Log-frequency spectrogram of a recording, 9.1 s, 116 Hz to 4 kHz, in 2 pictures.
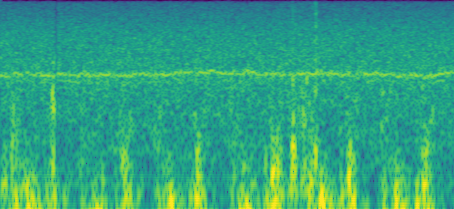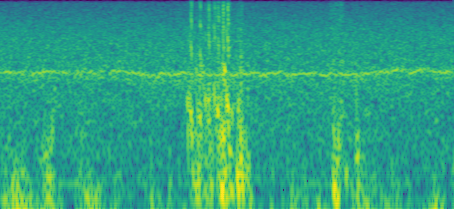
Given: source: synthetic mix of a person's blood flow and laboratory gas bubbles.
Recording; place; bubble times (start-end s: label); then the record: Doppler ultrasound of blood flow; precordium
2.75-3.19 s: bubbles
6.38-7.08 s: bubbles
7.84-8.04 s: bubbles
8.07-8.25 s: bubbles
9.06-9.09 s: bubbles
From the record:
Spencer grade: 2 (many but less than half of the cardiac periods contain bubble signals, singularly or in groups); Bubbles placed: anywhere in the cardiac cycle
